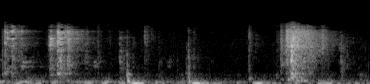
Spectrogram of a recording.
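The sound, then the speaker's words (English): The door of a prison death-house cell being opened: a series of sharp clacks and low wooden thuds spread over a few seconds, with a louder rattling clatter near the end and no voices. “Then footsteps sound in the corridor. The door opens.”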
